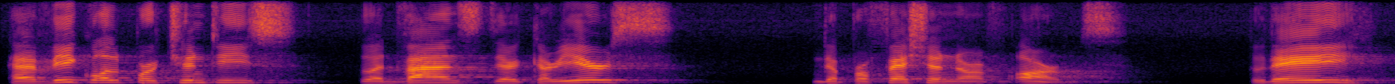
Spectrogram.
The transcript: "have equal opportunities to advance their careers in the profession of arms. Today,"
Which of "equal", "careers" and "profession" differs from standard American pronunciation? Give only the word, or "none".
careers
